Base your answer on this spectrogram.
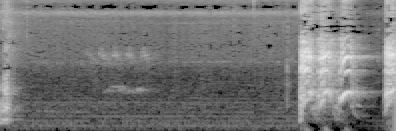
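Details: Jet black Belgian Malinois puppy, three months old, giving a quick burst of three loud, sharp barks after near silence, then another bark at the very end; a faint low hum runs underneath.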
